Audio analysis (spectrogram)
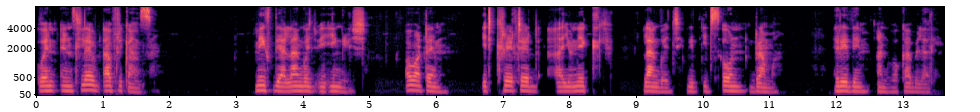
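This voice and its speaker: A narrator delivers a scripted explainer at a medium pitch. The reading is measured and informative in style, set out in clear statements. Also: little pitch movement, a little mellow, rough recording.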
